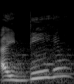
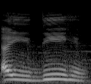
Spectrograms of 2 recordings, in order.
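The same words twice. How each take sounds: First: The d sound is hard and heavy. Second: The d sound is soft and gentle. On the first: The speaker calls it wrong. "ke aidihim" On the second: The speaker calls it right. "tapi aidihim, lebih lebih soft, lebih lembut lagi"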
